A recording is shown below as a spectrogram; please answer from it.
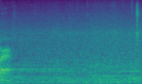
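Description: A pause in a man's speech filled by a steady, even background hiss, with the end of his voice trailing off right at the start.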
